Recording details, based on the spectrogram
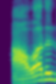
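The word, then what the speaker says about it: hour: কিন্তু দেখো এইখানে এইচ আছে, এইচ দিয়ে শুরু, কিন্তু তাও এন বসেছে কেন, কারণ এই আওয়ারের উচ্চারণ আমরা আওয়ার বলছি, ও এর মতন, এই ও এর মতন উচ্চারণ হচ্ছে, সেই জন্য এই জায়গাটা এন বসেছে।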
